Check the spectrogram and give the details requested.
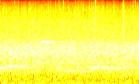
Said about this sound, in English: They are applauding Matthias Bammert, staying in their seats as he comes on stage, and are tapping their feet on the ground and their bows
